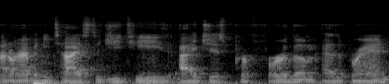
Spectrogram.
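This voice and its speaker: In a room with audible echo, a man talks in a very deep, low voice with a bright, sharp tone and fairly even intonation. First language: not English. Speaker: YouTuber reviewing health foods. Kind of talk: casual vlog review. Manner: casual, profane.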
